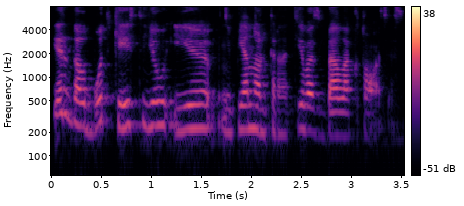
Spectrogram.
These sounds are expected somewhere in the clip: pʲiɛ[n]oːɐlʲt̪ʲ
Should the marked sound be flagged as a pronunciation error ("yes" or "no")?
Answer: no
